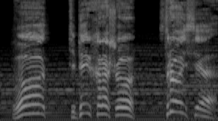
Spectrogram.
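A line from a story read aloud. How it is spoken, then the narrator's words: Shouted with manic delight. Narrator (Russian): Выкрикнул Николай Панасович с каким-то нездоровым восторгом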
